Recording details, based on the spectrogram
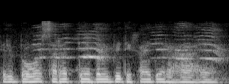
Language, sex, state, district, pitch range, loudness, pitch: Hindi, male, Arunachal Pradesh, Papum Pare, 115-125 Hz, -15 LUFS, 120 Hz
